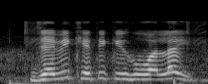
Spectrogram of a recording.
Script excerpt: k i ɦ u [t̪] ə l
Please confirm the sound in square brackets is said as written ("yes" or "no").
no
